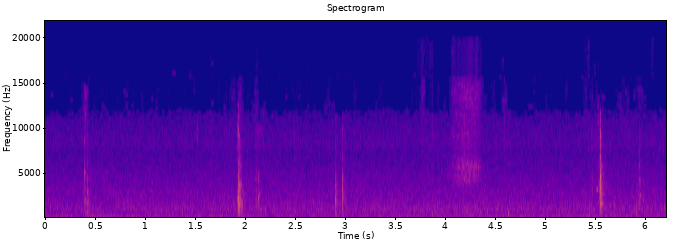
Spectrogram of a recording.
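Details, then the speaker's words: Curb-found Eureka Commercial upright vacuum with a new power cord, new fan replacing the grenaded original, and a new belt. The motor runs with a steady, even hum and no grinding or bearing rumble; healthy. "That sounds really good. I'm definitely happy with this so far."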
